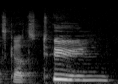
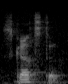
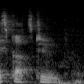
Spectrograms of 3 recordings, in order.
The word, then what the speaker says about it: Scotstoun: Scotstoun are telling me it's not Scottstown, it's Scotstoun. Yes, but we prefer to say Scots tune We do. because there's a moose loose Because with the and soos. it rhymes with we're doomed.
